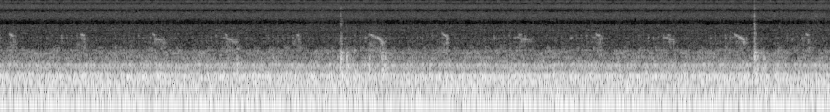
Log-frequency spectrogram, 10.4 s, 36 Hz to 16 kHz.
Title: 2010 Porsche Cayenne GTS strange chirping noise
